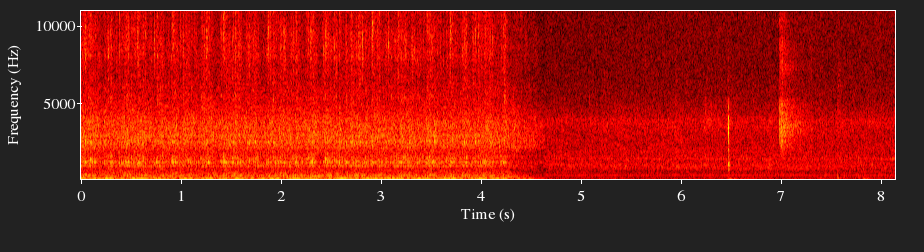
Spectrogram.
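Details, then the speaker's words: "Black Sheep" V8 race car at first fire-up after new injectors; deep lumpy rumble pulses evenly for about four seconds, then a clean shutoff; runs strong and smooth. "we got it to where it runs good. Those injectors fix the EGT problems."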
